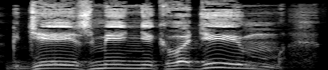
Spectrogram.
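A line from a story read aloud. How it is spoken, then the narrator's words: Warrior's menacing shout. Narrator (Russian): грозно крикнул первый воин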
